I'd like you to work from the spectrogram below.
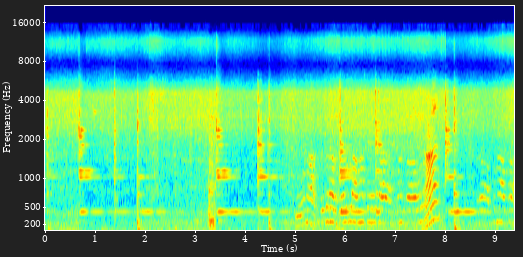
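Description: Chicken meat hits hot oil in a large biryani cauldron at a factory, giving a loud, steady sizzle broken by sharp metallic clanks of stirring.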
